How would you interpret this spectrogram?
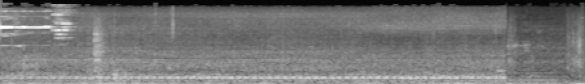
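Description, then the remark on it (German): An old Unimog truck carrying wood drives around among old railway vehicles, its engine droning steadily, a low, rumbling hum that holds for several seconds before suddenly dropping away near the end. “Da fährt so ein Hanomag mit Holz rum.”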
